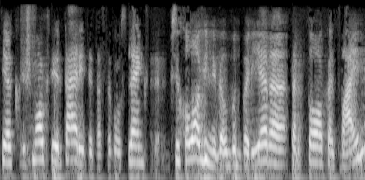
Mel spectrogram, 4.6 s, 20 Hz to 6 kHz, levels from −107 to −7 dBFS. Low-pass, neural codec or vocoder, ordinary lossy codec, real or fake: 5.4 kHz; none; AAC, 24 kbps; real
